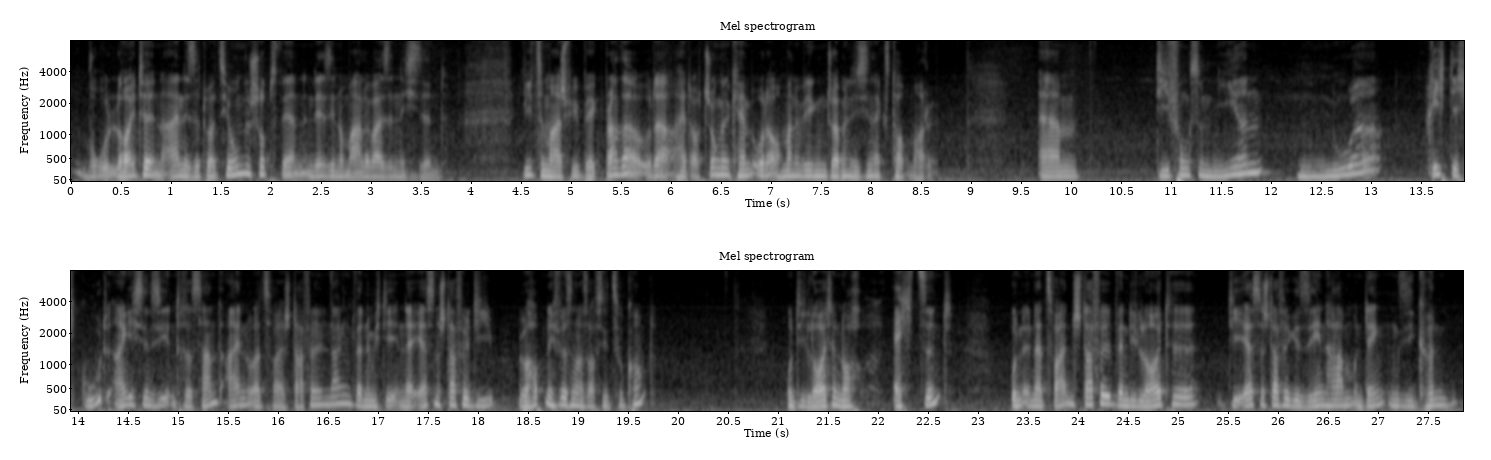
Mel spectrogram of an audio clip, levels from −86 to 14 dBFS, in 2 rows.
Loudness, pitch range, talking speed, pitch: -27 LUFS, 115-150 Hz, 175 wpm, 125 Hz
